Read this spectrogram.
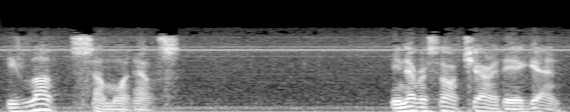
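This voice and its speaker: A haunted male professor, tells his story with theatrical intensity. His low voice rises and plunges dramatically through the muffled hiss of an old 1970s radio drama broadcast. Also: expressive, normal speed. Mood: intense, haunted. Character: haunted male professor confessing a past life as soldier.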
